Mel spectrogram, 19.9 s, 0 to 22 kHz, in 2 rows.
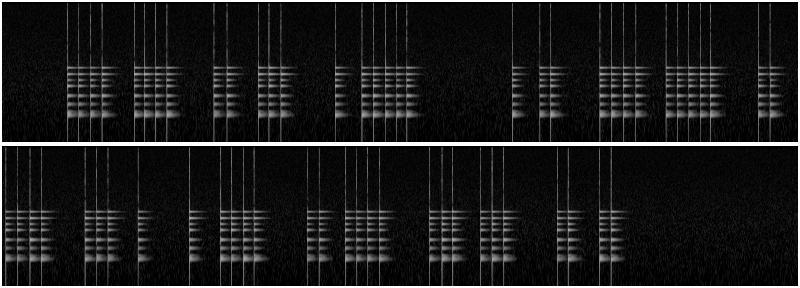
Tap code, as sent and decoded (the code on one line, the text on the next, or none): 4-4 2-3 1-5 / 1-2 4-5 2-4 3-1 1-4 2-4 3-3 2-2
THE BUILDING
